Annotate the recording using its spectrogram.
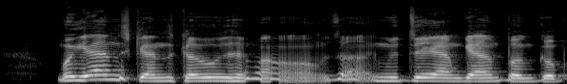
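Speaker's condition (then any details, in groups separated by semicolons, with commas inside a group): Cerebral palsy; wheelchair user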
